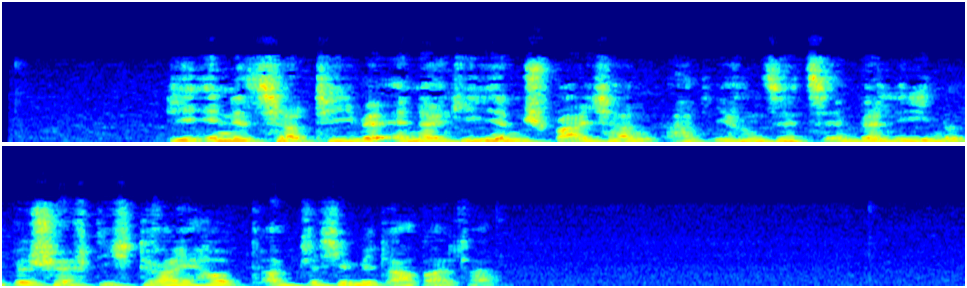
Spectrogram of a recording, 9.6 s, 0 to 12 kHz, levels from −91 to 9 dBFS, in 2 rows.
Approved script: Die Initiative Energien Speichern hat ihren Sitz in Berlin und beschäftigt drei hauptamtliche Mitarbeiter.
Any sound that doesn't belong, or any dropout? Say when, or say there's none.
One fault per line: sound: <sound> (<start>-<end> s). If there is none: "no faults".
no faults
